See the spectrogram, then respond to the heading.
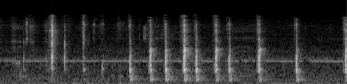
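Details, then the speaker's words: Singer 513 sewing machine turned slowly by hand: sharp irregular clicks and light clunks with each movement from play in the drive, suspected loose main horizontal arm shaft from handwheel to needle bar crank; handwheel bearings possibly worn. "that movement and you can hear that and I actually think that the main horizontal shaft that round shaft you see there that runs m2m from the hand wheel up to the needle bar crank if that's actually loose I can move it back and forth there's play in it"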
